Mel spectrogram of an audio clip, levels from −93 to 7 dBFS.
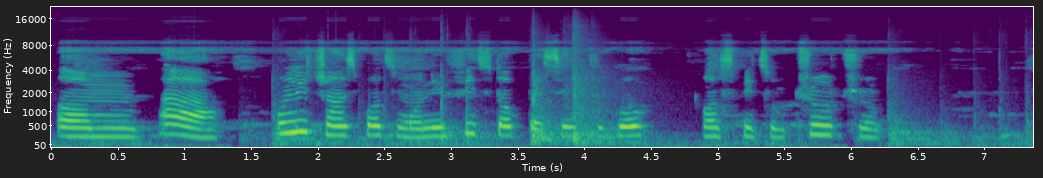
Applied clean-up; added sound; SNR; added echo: none; Run; 16 dB; none.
